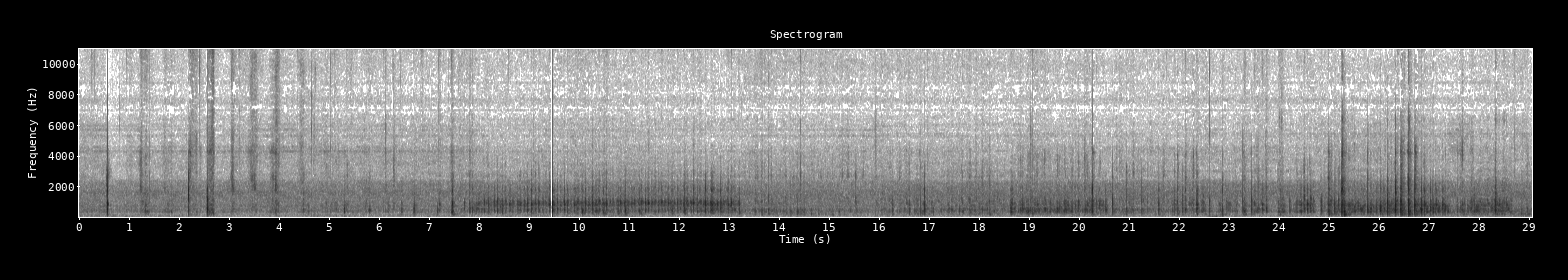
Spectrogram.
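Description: Kitchen prep at a mixing bowl: a utensil tapping and clicking against a ceramic bowl, with two longer stretches of stirring or scraping noise, one midway and one near the end.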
